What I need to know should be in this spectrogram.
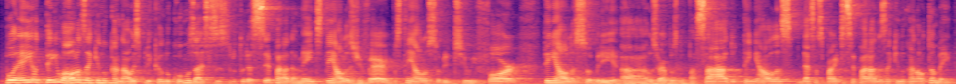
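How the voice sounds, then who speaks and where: A man who speaks Portuguese natively, teaching English in an online lesson, explaining phrases step by step and repeating English words slowly to show pronunciation. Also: a little high, a little hiss or hum.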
